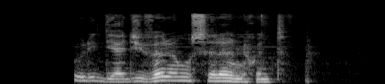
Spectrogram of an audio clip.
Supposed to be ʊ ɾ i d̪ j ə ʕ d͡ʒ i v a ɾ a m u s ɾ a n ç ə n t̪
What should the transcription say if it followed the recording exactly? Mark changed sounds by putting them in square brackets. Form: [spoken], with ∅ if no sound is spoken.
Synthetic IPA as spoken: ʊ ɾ i d̪ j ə ʕ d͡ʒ i v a ɾ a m u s ɾ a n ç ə n t̪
